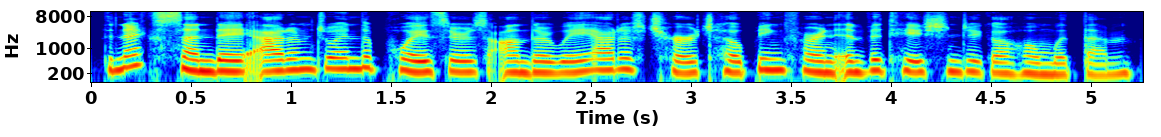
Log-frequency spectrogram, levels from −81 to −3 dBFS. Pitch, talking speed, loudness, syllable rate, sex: 235 Hz, 250 wpm, -18 LUFS, 6.0 syllables/s, female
